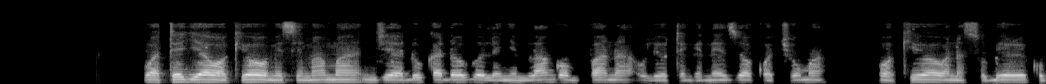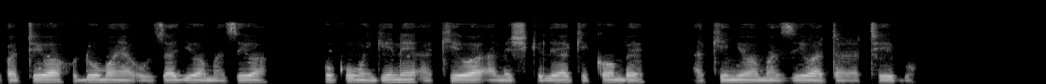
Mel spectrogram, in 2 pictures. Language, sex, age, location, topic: Swahili, male, 25-35, Dar es Salaam, finance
